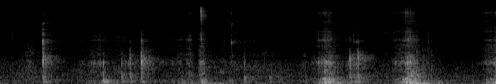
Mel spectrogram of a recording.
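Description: A straight carving knife with a blue handle scrapes and carves the surface of a solid, light-coloured wooden spoon blank held against the table. Irregular, dull rasping strokes come about once a second, each a short scrape with a faint bright edge over a low, woody body. The strokes fade almost instantly, with quiet pauses between them.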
